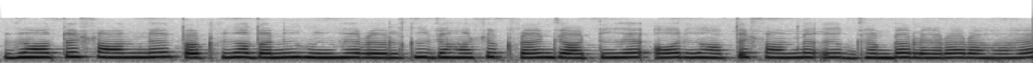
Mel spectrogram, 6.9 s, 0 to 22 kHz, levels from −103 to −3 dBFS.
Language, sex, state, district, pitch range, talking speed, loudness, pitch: Hindi, female, Bihar, Jamui, 250-270 Hz, 200 wpm, -14 LUFS, 260 Hz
